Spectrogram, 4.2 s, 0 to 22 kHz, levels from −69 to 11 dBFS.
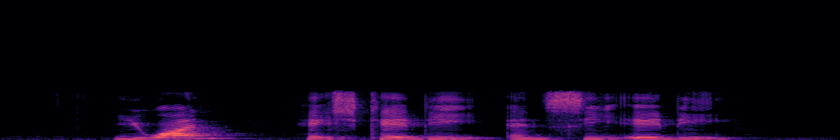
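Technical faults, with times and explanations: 3.43–3.45 s, overlap between stream segments: overlapping segment timings remove about 25 ms of speech, so the waveform jumps, causing a short click or skip.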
